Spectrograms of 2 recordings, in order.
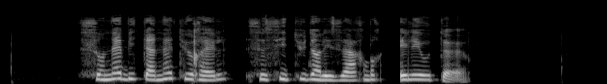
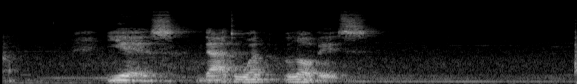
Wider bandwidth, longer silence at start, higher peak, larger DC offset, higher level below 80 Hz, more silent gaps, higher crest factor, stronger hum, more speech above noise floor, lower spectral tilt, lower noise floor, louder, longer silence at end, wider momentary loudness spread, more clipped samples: second, 10.5 kHz vs 13 kHz; first, 0.8 s vs 0.05 s; about the same, -6 dBFS vs -4 dBFS; neither; second, -74 dBFS vs -52 dBFS; neither; about the same, 18 dB vs 20 dB; neither; first, 55 dB vs 25 dB; about the same, -5 dB/octave vs -5.5 dB/octave; first, -77 dBFS vs -46 dBFS; about the same, -22 LUFS vs -22 LUFS; first, 1.4 s vs 0 s; second, 10 LU vs 26 LU; neither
